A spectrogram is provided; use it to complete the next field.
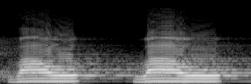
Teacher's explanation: वाव के बारे में हमने पढ़ा कि दोनों होठों को गोल घुमाना है। लेकिन दोनों हंठ आपस में मिलने नहीं चाहिए। · واو کے بارے میں ہم نے پڑھا کہ دونوں ہونٹوں کو گول گھمانا ہے لیکن دونوں ہونٹ آپس میں ملنے نہیں چاہیے۔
